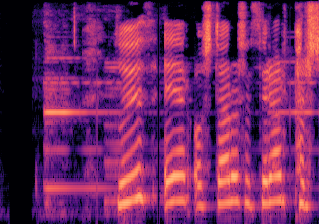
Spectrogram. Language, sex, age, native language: Icelandic, female, 18-19, Icelandic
